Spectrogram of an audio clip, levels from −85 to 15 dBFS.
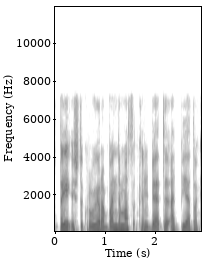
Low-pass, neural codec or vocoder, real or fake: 7.2 kHz; codec, 16 kHz, 2 kbps, FreqCodec, larger model; fake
